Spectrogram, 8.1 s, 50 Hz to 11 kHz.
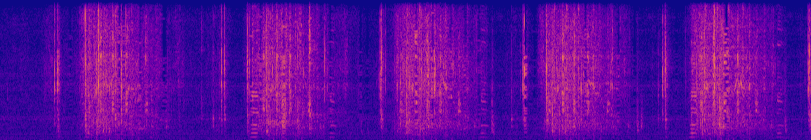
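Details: Brute Briggs and Stratton 550e pressure washer with kill switch unhooked to rule out grounding the magneto: repeated recoil pulls, raspy whirr, no firing, in midday heat; next step removing shroud and carb.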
